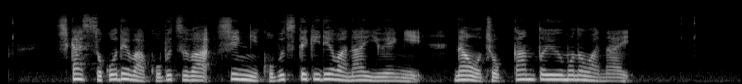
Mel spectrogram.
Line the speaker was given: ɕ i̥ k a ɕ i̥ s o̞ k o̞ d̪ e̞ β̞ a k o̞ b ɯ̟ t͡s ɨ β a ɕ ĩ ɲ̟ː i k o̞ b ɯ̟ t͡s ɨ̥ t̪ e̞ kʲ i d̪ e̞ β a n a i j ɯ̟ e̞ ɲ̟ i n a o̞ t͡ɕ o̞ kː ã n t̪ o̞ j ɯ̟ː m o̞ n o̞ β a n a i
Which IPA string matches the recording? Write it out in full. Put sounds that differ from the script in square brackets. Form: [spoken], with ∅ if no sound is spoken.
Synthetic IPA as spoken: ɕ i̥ k a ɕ i̥ s o̞ k o̞ d̪ e̞ β̞ a k o̞ b ɯ̟ t͡s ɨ β a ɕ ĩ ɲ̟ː i k o̞ b ɯ̟ t͡s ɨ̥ t̪ e̞ kʲ i d̪ e̞ β a n a i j ɯ̟ e̞ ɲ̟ i n a o̞ t͡ɕ o̞ kː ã n t̪ o̞ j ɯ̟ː m o̞ n o̞ β a n a i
